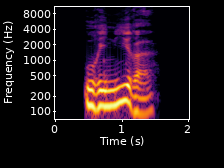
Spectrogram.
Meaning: inflection of urinieren: 1. first-person singular present 2. singular imperative 3. first/third-person singular subjunctive I
- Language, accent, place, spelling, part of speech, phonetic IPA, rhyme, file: German, Germany, Berlin, uriniere, verb, [ˌuʁiˈniːʁə], -iːʁə, De-uriniere.ogg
